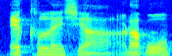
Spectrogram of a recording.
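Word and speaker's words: ἐκκλησία: 교회란 무엇일까요 교회가 뭘까요 자 교회이 헬라어로요 에클레시아라고 발음을 하는이 단어는 복음서 중에서요 마태복음에서만 유일하게 사용하고 있는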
